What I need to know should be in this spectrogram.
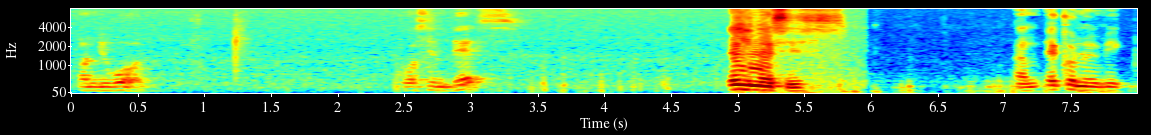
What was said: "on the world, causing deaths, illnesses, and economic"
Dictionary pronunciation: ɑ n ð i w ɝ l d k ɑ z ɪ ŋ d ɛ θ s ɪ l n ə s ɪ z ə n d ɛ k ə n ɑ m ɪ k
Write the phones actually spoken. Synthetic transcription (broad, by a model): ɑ n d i w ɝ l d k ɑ s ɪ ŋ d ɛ t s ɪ l n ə s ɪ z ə n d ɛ k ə n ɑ m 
